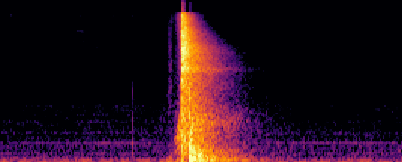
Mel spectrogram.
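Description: Driver head striking a teed golf ball: one loud, sharp crack about two seconds in that dies away over half a second. It is a solid, well-struck hit.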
